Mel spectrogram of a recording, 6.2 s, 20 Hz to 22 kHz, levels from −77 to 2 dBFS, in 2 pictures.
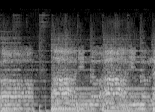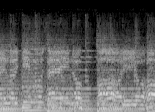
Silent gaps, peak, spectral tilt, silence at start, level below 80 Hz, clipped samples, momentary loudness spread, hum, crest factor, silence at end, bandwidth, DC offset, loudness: none; -4 dBFS; -5.5 dB/octave; 0 s; -26 dBFS; under 0.1%; 5 LU; none; 12 dB; 0 s; 14 kHz; under 0.1%; -16 LUFS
